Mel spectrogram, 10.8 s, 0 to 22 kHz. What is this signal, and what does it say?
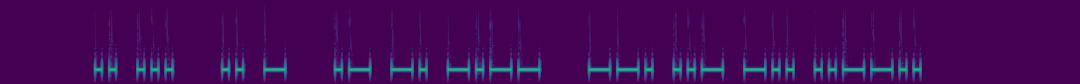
Morse code, heard as a keyed tone, about 17 wpm, 700 Hz. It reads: IS IT ANY GUD?
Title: Sentences from Top 200 Words and Abbreviations 17wpm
